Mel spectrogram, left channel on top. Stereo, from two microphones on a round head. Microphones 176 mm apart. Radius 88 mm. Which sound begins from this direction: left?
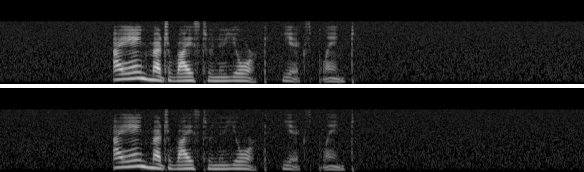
A woman speaking, at 1.1 s.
